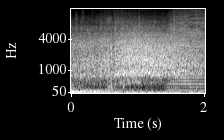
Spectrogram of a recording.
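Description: Logo-intro sound effect: a loud, noisy whoosh over a low rumble, joined about a second and a half in by a steady, held musical chord.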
